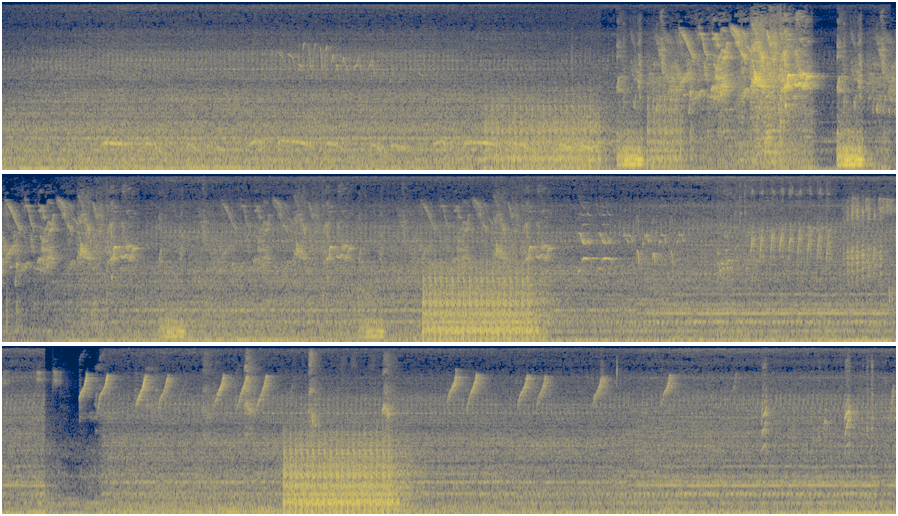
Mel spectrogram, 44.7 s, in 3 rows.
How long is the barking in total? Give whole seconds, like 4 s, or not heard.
not heard.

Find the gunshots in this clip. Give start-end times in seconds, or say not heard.
8.1-11.4, 21.9-24.4, 34.5-36.9.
